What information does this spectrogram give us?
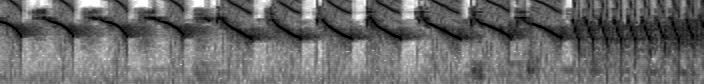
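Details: Canary song for teaching other songbirds: a series of loud downward-sweeping whistled notes about four per second, ending in a very fast high trill.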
